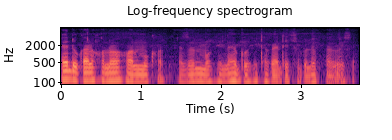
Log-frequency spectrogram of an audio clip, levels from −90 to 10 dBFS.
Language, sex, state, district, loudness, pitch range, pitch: Assamese, male, Assam, Sonitpur, -21 LUFS, 90-110 Hz, 100 Hz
